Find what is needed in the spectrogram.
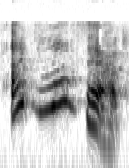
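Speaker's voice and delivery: high, slow, thrilled burst; ecstatic. Retold or imitated. Skier thrilled at coaching, ecstatic. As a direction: let the joy lift the voice way up. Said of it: "I was ecstatic".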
